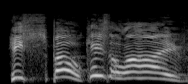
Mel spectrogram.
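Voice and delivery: joyful exclaim. Shown as a demonstration. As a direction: shout it out like sudden good news. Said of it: "could you just imagine".

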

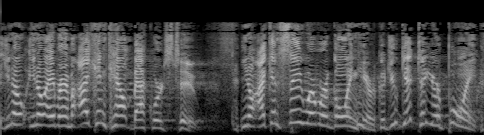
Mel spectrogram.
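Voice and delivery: high, loud, hammed-up impatience; mock exasperation. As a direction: play God fed up with the haggling. Impatient God answers Abraham's countdown.

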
